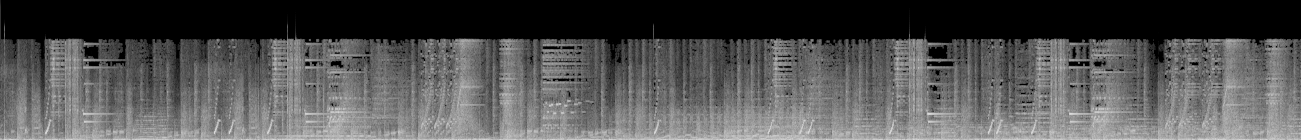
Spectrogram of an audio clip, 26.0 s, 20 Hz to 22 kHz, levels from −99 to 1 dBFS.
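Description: From 0.08 s to 25.06 s, periodic USB or driver dropouts recur once every second. Something blocks the audio path on a fixed schedule. Each time, about a millisecond of sound is replaced by silence. The gaps are heard as regular ticks whenever signal is present.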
